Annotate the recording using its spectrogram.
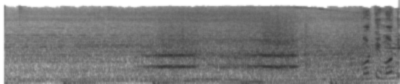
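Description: Car engines rumbling at speed, with two short steady tones about a second apart in the middle. A man starts shouting near the end.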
